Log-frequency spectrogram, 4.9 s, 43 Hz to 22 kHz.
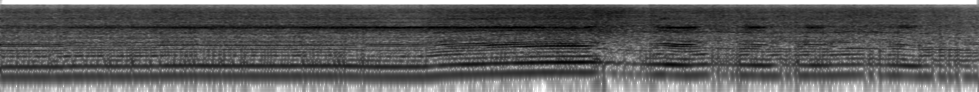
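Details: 49cc/47cc pocket bike two-stroke after carburetor replacement for a non-running condition: crisp, even buzz climbing cleanly with the throttle and settling back smoothly; no misfire or stumble, runs properly.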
